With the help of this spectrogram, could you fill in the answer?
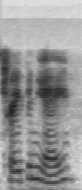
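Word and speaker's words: Trépanier: of depopulation um so my last name is Trey panier it doesn't sound like it looks but one pronounced correctly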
